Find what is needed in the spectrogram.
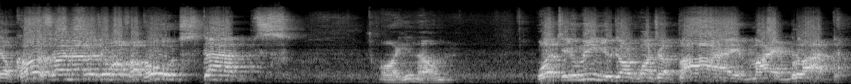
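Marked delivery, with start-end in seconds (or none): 0.0-3.0 high, slow theatrical declaiming; projected stage voice. Acted. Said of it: "you learn to project your voice". 5.4-8.4 high-pitched theatrical indignation; projected stage voice. Acted. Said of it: "you learn to project your voice".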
